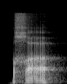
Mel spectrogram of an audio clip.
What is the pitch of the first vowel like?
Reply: low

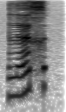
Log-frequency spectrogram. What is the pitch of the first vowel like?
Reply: rising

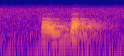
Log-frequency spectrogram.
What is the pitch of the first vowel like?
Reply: rising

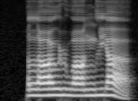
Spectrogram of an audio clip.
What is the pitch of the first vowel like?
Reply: high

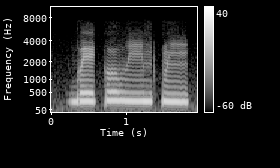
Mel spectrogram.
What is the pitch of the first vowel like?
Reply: low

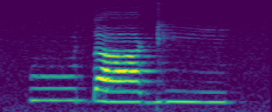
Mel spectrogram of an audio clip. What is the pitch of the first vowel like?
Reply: high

